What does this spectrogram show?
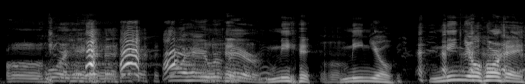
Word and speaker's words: Jorge: That nigga name was Jorge. Jorge Rivera. Nino Jorge. The J is silent. It's silent, bro.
